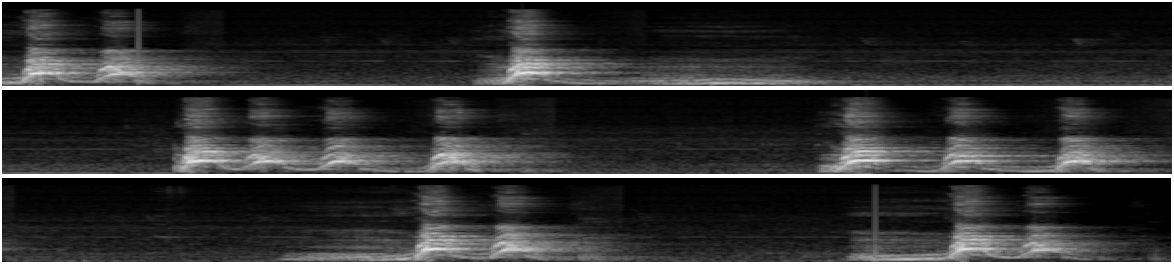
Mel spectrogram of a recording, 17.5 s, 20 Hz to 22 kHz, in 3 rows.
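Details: Beagle named Eva, a female, barking at a pram she takes for a terrible beast, recorded February 20, 2016; bursts of two to four sharp barks come in clusters about every three to four seconds, with short low grumbles between them.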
